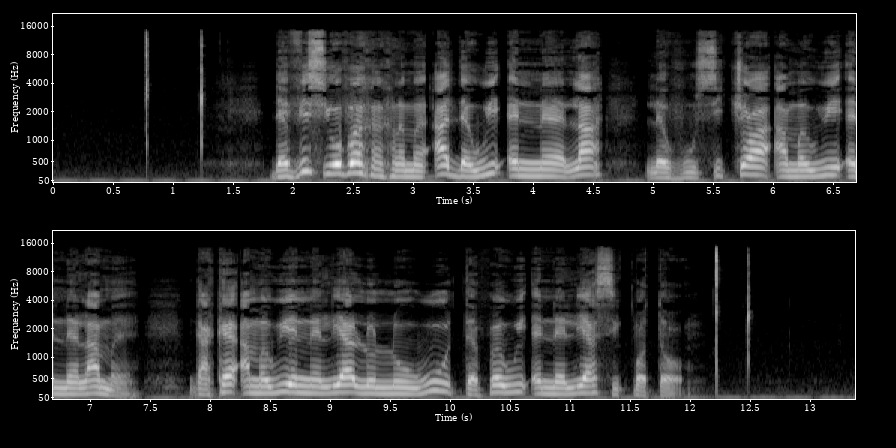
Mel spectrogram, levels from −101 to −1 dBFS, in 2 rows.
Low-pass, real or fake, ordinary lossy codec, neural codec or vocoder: 14.4 kHz; real; MP3, 64 kbps; none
